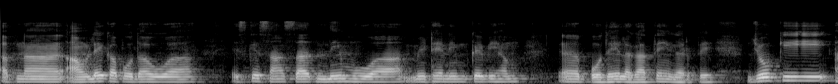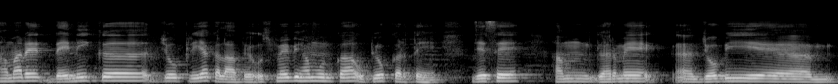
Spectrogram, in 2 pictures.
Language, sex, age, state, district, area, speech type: Hindi, male, 30-45, Madhya Pradesh, Ujjain, urban, spontaneous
